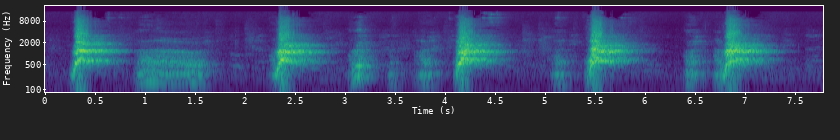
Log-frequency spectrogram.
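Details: Corgi meeting a corgi balloon, mixing sharp barks with a low rumbling growl and short grumbles; about six loud barks at uneven intervals with quieter yips between.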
